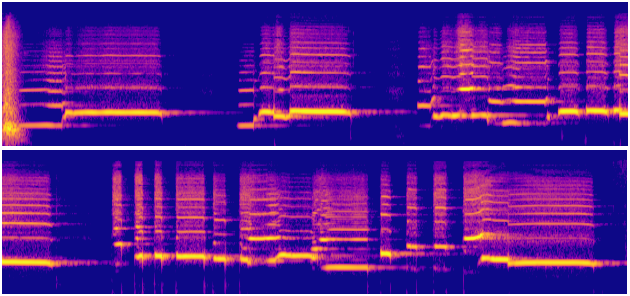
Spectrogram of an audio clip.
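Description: A flute played badly by someone who likes the flute but does not like playing it, with shaky, wavering notes in halting phrases, pitches sliding and stopping abruptly, with a few shrill squeaks and no voices.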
